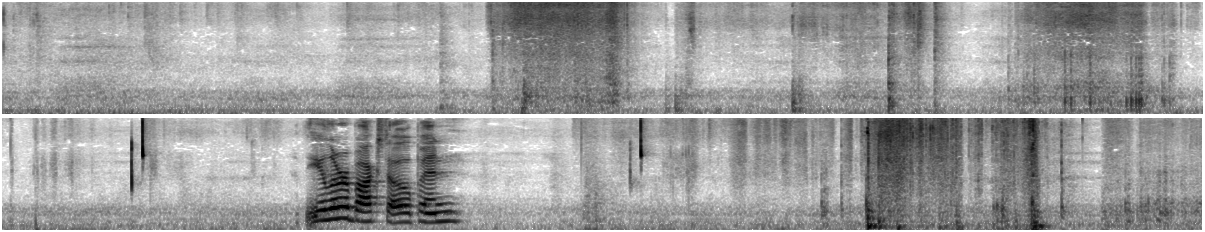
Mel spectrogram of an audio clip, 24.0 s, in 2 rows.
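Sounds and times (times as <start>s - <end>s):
rustling: 18.6s - 24.0s.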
